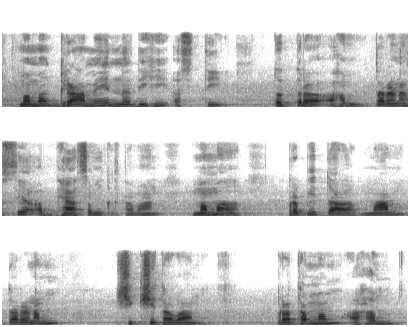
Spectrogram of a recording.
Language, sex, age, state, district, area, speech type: Sanskrit, male, 18-30, Karnataka, Uttara Kannada, rural, spontaneous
